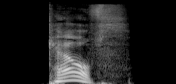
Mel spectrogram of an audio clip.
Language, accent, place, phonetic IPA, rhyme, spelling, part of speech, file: German, Germany, Berlin, [kɛʁfs], -ɛʁfs, Kerfs, noun, De-Kerfs.ogg
- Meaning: genitive singular of Kerf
